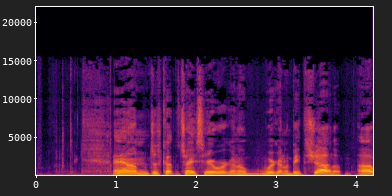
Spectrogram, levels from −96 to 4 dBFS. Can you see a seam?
yes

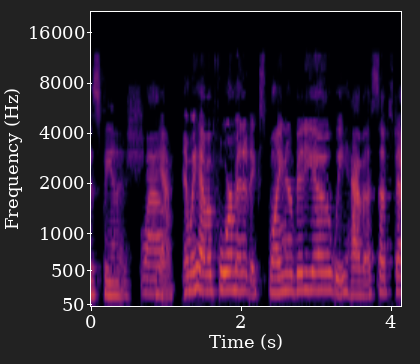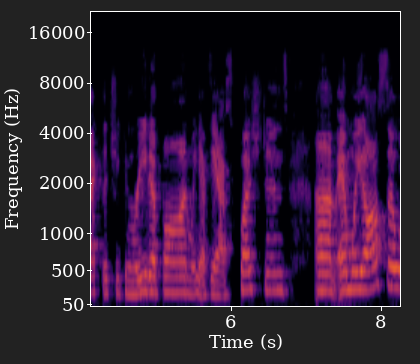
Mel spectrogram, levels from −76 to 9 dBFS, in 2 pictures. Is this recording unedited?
no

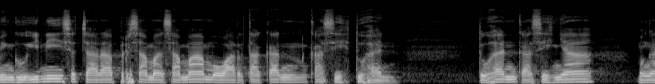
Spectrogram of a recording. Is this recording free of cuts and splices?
no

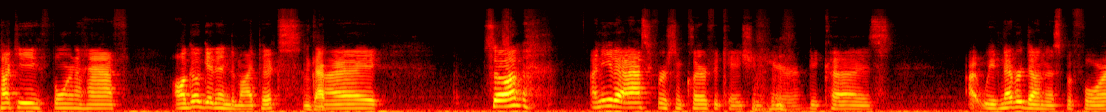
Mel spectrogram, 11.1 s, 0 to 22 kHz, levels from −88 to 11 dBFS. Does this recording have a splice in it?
no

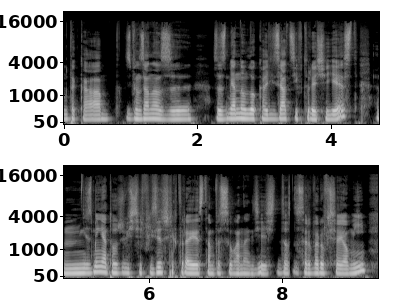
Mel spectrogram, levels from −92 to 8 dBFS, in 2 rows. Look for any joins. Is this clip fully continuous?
no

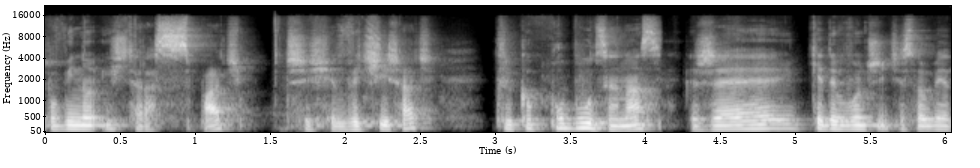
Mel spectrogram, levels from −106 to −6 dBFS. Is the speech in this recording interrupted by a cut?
yes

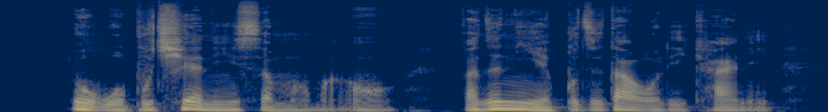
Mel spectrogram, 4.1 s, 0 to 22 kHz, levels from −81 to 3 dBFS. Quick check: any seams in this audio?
no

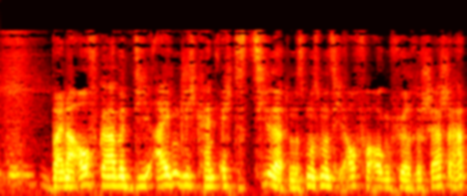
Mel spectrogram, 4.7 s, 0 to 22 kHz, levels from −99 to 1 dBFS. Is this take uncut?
yes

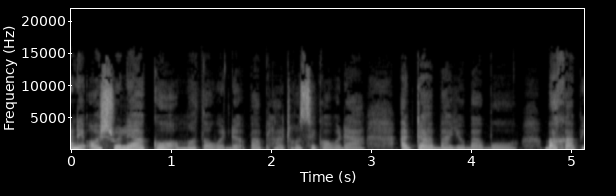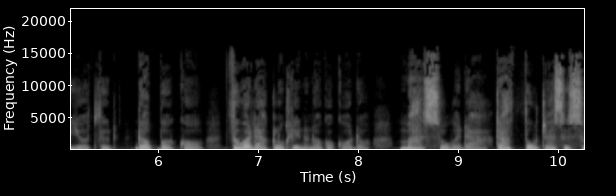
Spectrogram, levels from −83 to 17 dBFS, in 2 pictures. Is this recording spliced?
yes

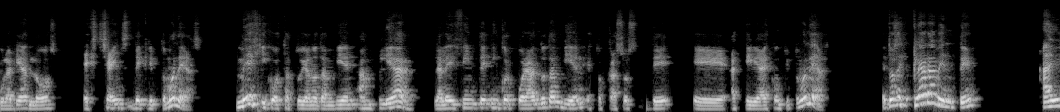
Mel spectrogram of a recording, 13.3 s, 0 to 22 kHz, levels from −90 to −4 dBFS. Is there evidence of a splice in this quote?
no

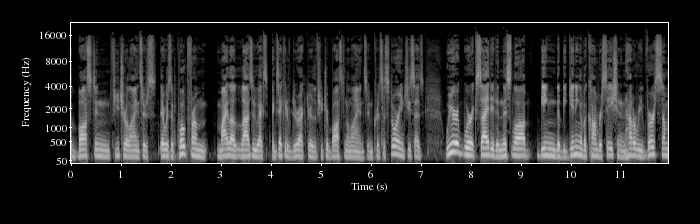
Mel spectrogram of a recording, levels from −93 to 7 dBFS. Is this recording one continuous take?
yes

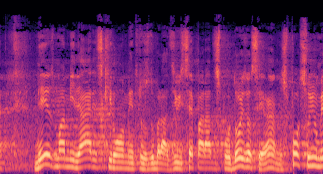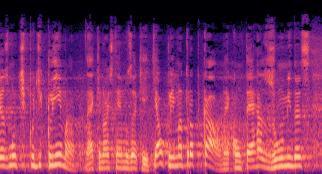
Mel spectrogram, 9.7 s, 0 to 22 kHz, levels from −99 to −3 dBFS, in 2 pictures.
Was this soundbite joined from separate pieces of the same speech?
no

